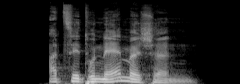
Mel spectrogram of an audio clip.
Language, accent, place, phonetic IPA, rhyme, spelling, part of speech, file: German, Germany, Berlin, [ˌat͡setoˈnɛːmɪʃn̩], -ɛːmɪʃn̩, azetonämischen, adjective, De-azetonämischen.ogg
- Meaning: inflection of azetonämisch: 1. strong genitive masculine/neuter singular 2. weak/mixed genitive/dative all-gender singular 3. strong/weak/mixed accusative masculine singular 4. strong dative plural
